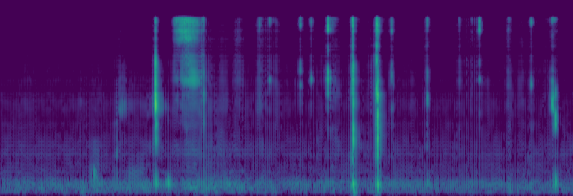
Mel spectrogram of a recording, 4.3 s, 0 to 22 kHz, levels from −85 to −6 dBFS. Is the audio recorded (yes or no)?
no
